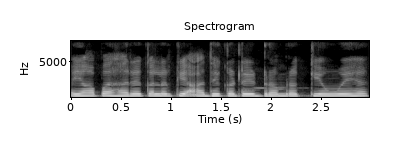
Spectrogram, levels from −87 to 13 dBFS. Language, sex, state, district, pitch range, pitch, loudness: Hindi, female, Chhattisgarh, Sukma, 240-250 Hz, 245 Hz, -13 LUFS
